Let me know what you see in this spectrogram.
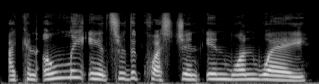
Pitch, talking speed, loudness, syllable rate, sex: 235 Hz, 170 wpm, -16 LUFS, 4.5 syllables/s, female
